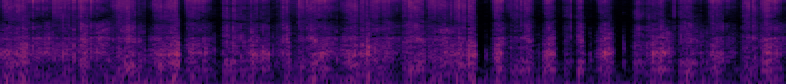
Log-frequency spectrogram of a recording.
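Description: Long grey nails on both hands scratch the top of a black dome-shaped foam microphone windscreen in quick strokes. The result is a continuous, rough, muffled scraping, heavy in the low and mid range with little brightness and a steady low rumble underneath.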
